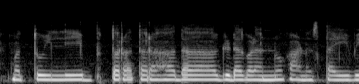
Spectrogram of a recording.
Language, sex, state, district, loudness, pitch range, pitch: Kannada, female, Karnataka, Bidar, -15 LUFS, 210-220 Hz, 215 Hz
